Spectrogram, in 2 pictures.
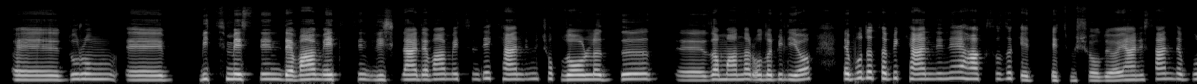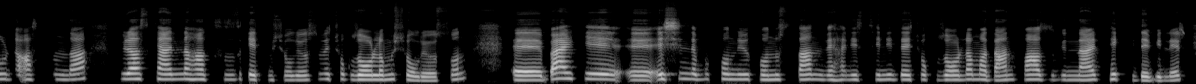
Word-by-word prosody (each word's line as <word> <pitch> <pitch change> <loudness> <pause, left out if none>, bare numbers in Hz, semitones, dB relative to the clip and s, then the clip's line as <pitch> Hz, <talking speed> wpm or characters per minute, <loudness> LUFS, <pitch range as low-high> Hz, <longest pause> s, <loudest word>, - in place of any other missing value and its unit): eee, 205 -1 +1
durum, 240 -1 -1
eee, 205 0 0 0.3
bitmesin, 240 0 +1
devam 225 +2 +6
etsin, 230 +1 +1
ilişkiler 220 +2 +1
devam 240 +2 0
etsin 240 0 -7
diye 275 +1 -2
kendini 245 -1 0
çok 260 -1 -7
zorladığın, 230 +2 +3 0.2
eee, 195 -1 -2
zamanlar 230 +2 +1
olabiliyor 225 +1 +1 0.3
ve 250 -1 +4
bu 290 +1 -1
da 295 - +4
tabii 280 0 -1
kendine 255 +1 +1
haksızlık 255 0 0
et 195 -2 -2 0.2
etmiş 180 -1 -7
oluyor. 180 0 -1
Yani, 210 +3 +1
sen 250 +3 -1
de 235 -2 -5
burada 240 -1 -6
aslında 230 +1 -3 0.4
biraz 255 0 +4
kendine 240 -1 +2
haksızlık 235 0 -3
etmiş 210 -2 -5
oluyorsun 205 +3 -5
ve 245 - -4
çok 240 -1 -11
zorlamış 220 +1 +2
oluyorsun. 180 +6 -3 0.5
Eee, 200 -1 +6
belki, 270 0 +5 0.4
eee, 200 -1 0
eşinle 240 0 -1
bu 240 - -13
konuyu 235 -1 -3
konuşsan 225 0 -1
ve, 215 - -2
hani, 215 +2 -5
seni 225 +1 -7
de 220 -1 +1
çok 225 0 -9
zorlamadan 215 0 -1
bazı 225 -2 +1
günler 210 0 +1
tek 240 0 -4
gidebilir, 185 0 -2
230 Hz, 140 wpm, -23 LUFS, 210-245 Hz, 0.5 s, devam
